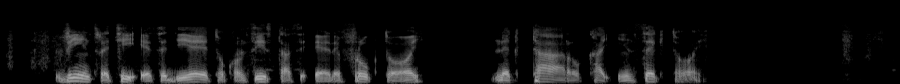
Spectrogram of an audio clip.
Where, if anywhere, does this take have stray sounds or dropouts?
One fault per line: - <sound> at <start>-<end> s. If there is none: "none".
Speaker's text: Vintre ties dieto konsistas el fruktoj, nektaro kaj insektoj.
none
